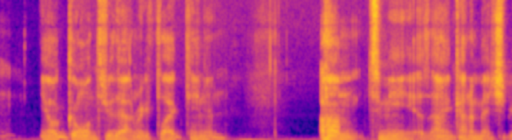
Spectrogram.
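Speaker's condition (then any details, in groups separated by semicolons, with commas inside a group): ALS; slowly progressing form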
